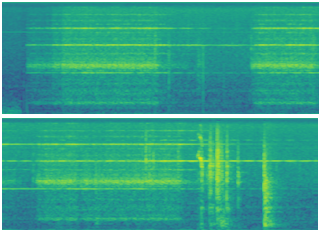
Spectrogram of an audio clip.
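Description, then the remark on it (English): A telephone rings again after the caller redials, in three steady, fairly loud bursts with short gaps between them, followed by a brief clatter like a handset being picked up. “She puts the phone receiver back down with her face still buried in her pillow. The man redials immediately.”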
